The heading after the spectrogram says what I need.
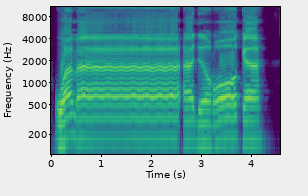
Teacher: Yaitu kita panjangkan 4 atau 5 harokat. Maka ma-nya kita panjangkan dahulu baru kita baca a-nya. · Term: mad jaiz munfasil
